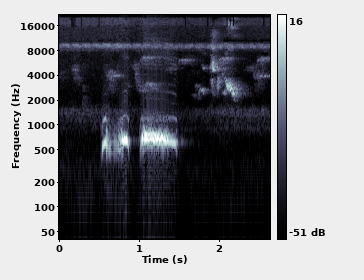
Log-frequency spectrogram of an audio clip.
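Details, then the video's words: Spotted dove from Java, recorded as bait for trapping, gives a two-part coo: a quick wavering note and then a longer, flat coo. Soft, high chirps from another small bird follow. "Pancingan Derkuku Jawa || Cocok Buat Masteran Pikat"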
